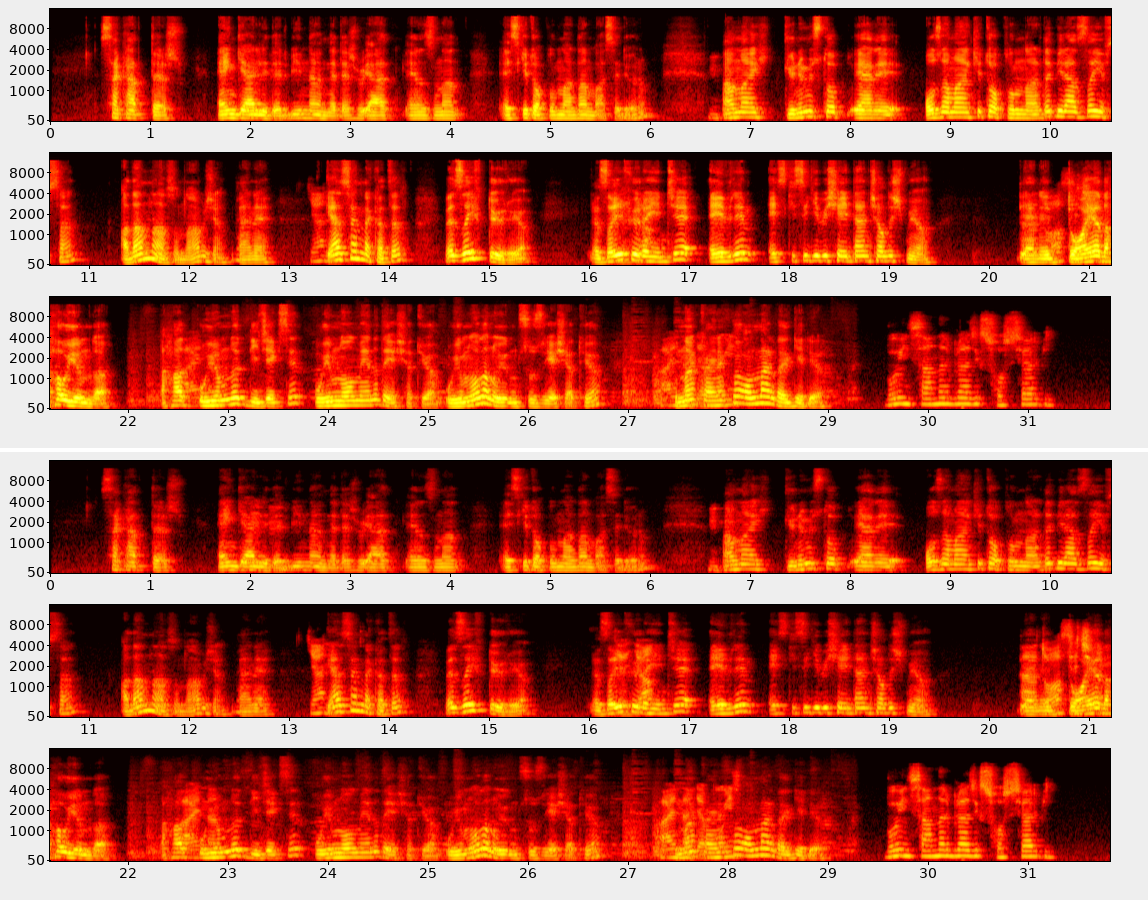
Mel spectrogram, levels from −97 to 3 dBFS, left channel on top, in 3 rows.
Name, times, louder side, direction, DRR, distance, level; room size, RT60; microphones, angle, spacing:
voice 1, 0.5-1.3 1.7-4.1 4.5-6.4 6.7-10.9 11.3-12.8 13.4-14.2 14.6-15.4 16.0-19.4 20.3-21.9 22.3-26.8 27.5-29.0, left 6 dB, 60° left, 0.3 m, -26 dB
voice 2, 2.0-2.4 6.6-6.9 13.2-13.5 16.3-16.6 20.3-21.3 22.5-23.0 27.3-28.1 29.6-31.2, right 3 dB, 30° right, 0.7 m, -34 dB
sound 1, 22.0-29.3, left 1 dB, 10° left, 1.4 m, -51 dB
4.7 x 3.7 x 2.2 m
head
